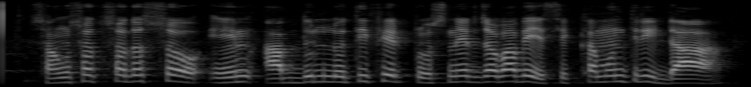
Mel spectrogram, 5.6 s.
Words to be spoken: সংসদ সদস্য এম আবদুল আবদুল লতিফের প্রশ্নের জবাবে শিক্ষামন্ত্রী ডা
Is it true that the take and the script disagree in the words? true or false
true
